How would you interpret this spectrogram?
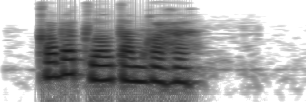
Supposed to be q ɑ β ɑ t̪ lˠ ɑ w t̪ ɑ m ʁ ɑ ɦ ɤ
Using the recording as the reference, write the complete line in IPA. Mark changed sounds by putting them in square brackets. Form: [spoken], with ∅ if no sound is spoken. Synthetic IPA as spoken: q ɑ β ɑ t̪ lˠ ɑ w t̪ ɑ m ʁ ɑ ɦ ɤ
